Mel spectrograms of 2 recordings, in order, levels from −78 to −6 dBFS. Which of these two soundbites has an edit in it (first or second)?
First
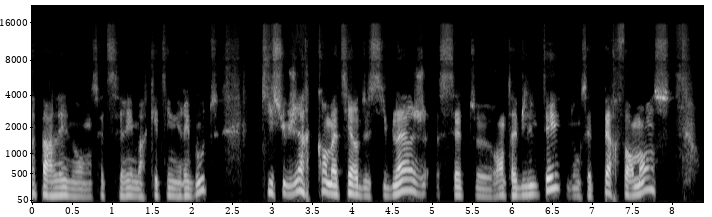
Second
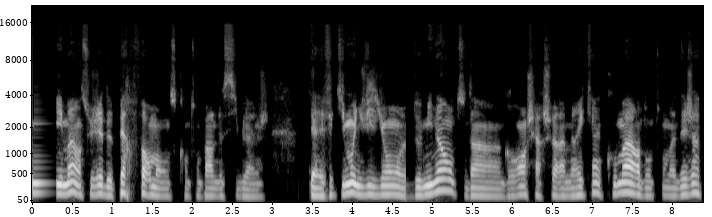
second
